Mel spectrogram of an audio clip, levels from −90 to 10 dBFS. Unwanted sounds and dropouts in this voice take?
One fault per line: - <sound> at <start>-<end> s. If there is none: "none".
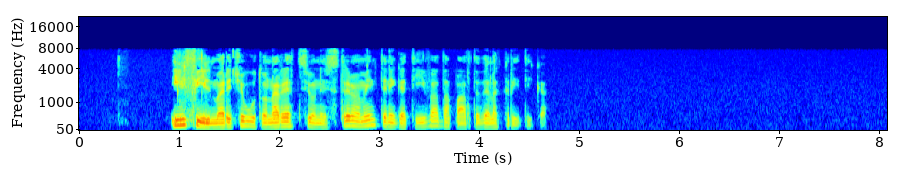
none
